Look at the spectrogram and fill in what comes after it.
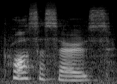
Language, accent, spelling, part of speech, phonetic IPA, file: English, US, processors, noun, [ˈpɹɑ.sɛs.ɚz], En-us-processors.ogg
- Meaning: plural of processor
